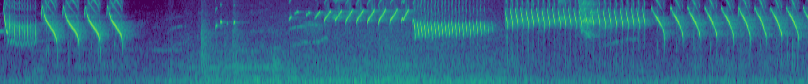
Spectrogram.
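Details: Yorkshire canary song in bursts: quick descending whistles, a brief pause with faint ticks, then a buzzy high trill, a dense rattle, and more falling whistled notes.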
